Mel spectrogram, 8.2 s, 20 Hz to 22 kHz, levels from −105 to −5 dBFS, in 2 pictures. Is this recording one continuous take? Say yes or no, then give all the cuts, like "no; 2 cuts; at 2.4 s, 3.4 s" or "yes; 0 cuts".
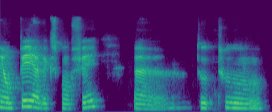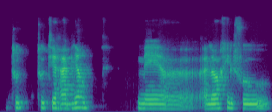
yes; 0 cuts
